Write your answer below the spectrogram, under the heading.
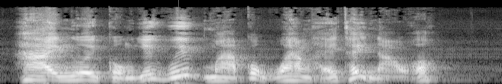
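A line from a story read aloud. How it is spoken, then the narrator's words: Fierce voice. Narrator (Vietnamese): Tan hồn thái tuế với giọng hung dữ nói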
